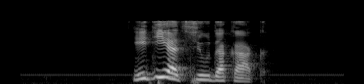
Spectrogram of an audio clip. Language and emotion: Russian, angry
